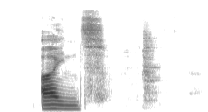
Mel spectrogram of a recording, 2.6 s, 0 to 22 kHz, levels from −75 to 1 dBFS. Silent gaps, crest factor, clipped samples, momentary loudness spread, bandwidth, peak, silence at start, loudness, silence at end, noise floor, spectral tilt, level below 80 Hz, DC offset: none; 22 dB; under 0.1%; 20 LU; 15.5 kHz; -4 dBFS; 0.5 s; -22 LUFS; 0.65 s; -66 dBFS; -3 dB/octave; -76 dBFS; under 0.1%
